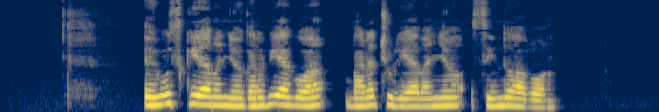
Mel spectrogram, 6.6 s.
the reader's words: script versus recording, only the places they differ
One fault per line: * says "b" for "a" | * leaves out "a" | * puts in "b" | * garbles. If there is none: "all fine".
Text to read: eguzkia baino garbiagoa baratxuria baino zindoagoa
all fine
